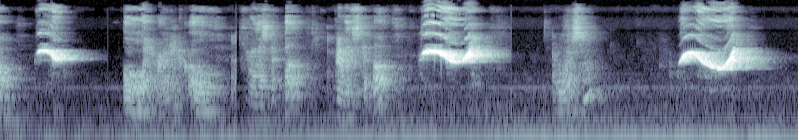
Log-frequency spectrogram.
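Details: Indoor pet African grey parrot, in puberty, mating season and the terrible twos, mixes mumbled speech-like chatter with three loud swooping whistles, each dipping and rising, spaced a few seconds apart.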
